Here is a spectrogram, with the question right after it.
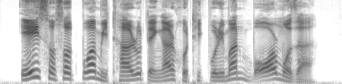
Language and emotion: Assamese, happy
